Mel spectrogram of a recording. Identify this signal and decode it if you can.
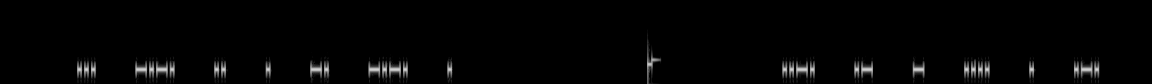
Morse code, heard as a keyed tone, about 36 wpm, spaced as for 16 wpm, 700 Hz. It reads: SCIENCE FATHER
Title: 4x Character Spacing - Top 500 Words - 35wpm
